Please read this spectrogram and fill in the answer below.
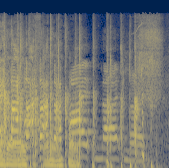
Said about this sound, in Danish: Og det er deres dag i dag. Mm-hmm. Jamen, så dem vil jeg gerne bestå, skal vi så ikke give dem et bifald?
